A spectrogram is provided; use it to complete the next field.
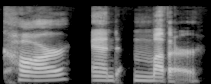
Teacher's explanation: It's a rhotic sound, meaning you'll pronounce the R even at the end of words like car and mother. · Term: American R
